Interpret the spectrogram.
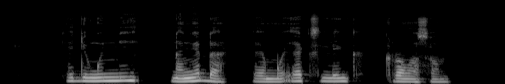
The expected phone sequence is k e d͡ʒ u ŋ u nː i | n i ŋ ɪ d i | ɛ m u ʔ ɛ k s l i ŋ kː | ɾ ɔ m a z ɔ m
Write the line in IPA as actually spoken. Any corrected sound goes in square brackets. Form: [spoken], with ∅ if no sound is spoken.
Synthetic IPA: k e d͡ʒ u ŋ u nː i | n [a] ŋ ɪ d [a] | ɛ m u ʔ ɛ k s l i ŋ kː | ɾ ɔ m a [s] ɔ m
